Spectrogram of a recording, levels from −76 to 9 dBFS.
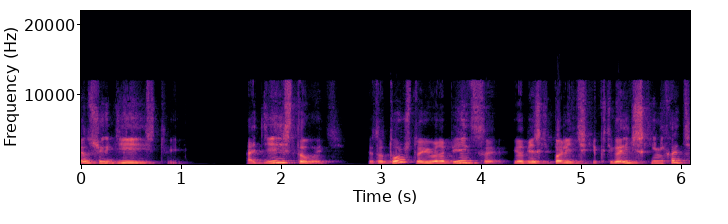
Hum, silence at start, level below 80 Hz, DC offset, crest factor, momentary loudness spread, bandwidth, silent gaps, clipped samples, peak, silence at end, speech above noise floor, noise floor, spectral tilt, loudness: none; 0 s; -62 dBFS; under 0.1%; 18 dB; 11 LU; 12.5 kHz; none; under 0.1%; 0 dBFS; 0 s; 53 dB; -70 dBFS; -4.5 dB/octave; -17 LUFS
